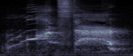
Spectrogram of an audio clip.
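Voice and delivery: sudden high shriek of alarm; cried out. Acted. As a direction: scream the word at the snake. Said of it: "she cried".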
